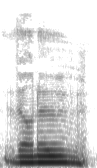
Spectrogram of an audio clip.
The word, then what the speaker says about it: Villeneuve: A lot of people are complaining that Denis, I don't know how to pronounce Villeneuve.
